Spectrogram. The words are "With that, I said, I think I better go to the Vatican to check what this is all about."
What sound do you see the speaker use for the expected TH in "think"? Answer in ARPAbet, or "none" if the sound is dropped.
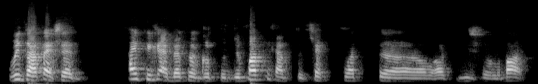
T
